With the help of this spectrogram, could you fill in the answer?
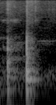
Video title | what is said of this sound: Traditional Irish Soda Bread Recipe - Brown Bread - Crafty in the Kitchen | the bread has completely cooled still getting that sound that solid sound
